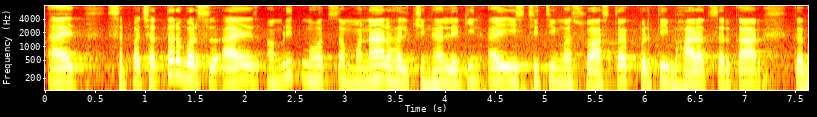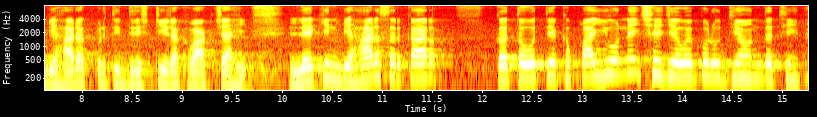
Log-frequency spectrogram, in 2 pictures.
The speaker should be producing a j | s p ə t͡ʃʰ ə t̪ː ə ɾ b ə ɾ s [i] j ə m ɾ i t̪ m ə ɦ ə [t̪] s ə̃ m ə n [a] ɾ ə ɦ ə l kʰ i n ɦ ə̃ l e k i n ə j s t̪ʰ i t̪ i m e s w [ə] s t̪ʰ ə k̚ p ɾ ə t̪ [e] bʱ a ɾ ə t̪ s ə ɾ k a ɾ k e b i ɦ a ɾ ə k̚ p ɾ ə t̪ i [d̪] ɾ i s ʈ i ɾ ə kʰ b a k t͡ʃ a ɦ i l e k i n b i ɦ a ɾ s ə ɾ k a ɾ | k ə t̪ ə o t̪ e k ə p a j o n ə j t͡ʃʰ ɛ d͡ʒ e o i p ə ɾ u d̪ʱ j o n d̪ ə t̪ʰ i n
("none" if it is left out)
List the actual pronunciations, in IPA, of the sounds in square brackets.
a, t̪, a, a, i, d̪

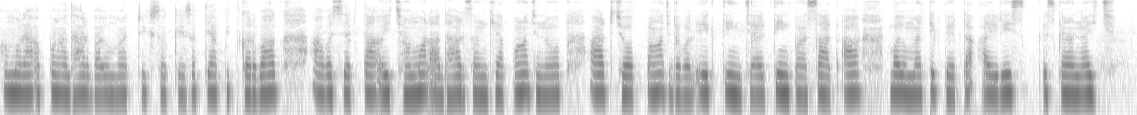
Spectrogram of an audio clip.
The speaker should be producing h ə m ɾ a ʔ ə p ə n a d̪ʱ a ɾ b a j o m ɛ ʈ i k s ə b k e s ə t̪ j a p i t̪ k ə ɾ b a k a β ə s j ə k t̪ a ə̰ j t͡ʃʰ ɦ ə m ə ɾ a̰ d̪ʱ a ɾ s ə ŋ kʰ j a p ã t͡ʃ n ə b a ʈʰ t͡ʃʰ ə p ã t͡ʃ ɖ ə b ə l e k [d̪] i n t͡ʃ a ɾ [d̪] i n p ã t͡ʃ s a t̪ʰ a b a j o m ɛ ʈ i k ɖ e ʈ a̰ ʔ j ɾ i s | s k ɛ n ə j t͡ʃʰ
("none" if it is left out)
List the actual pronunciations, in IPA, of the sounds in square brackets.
t̪, t̪

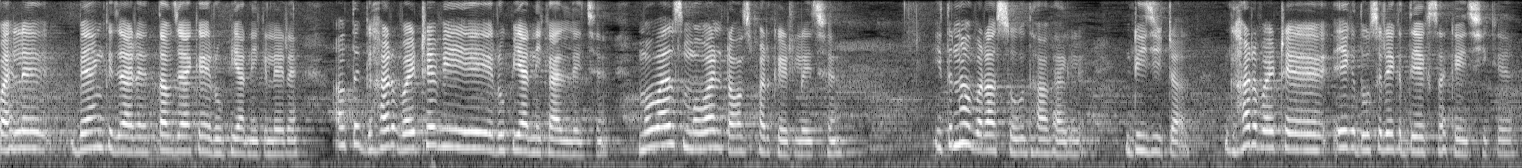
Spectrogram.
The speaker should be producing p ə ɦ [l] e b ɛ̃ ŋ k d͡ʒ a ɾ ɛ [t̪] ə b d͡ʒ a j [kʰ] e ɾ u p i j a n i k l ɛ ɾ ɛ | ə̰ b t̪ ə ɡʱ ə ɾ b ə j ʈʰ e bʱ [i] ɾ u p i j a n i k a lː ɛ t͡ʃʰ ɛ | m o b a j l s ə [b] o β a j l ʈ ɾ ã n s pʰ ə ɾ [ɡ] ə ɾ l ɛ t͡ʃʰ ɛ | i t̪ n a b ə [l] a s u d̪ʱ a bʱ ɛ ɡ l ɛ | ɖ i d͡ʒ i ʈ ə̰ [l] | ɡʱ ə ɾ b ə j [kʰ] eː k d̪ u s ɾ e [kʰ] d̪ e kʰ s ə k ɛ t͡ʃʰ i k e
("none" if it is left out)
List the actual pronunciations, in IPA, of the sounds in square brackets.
l, t̪, k, i, m, k, ɽ, l, ʈʰ, k

